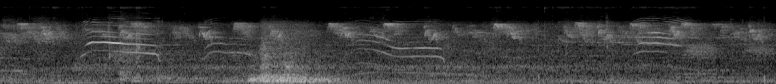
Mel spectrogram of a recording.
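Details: Hungry homeless mother cat, accompanied by five kittens, meowing plaintively while waiting for food. About six drawn-out meows slide downward in pitch, roughly one per second, with a brief low rumbling burst midway.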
